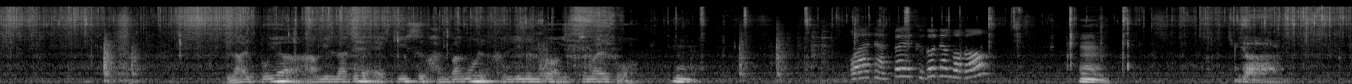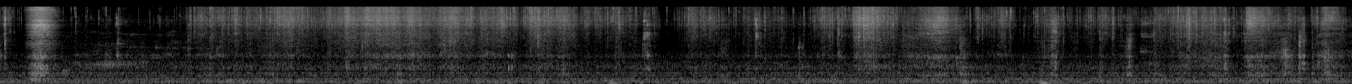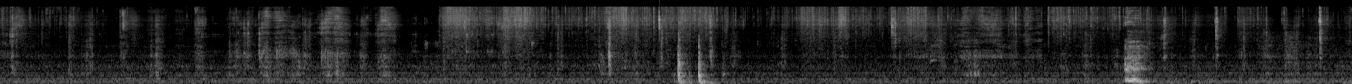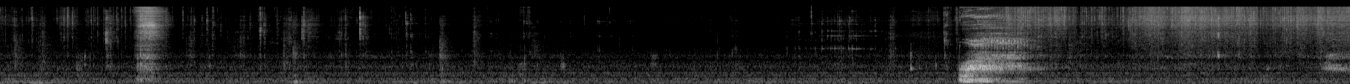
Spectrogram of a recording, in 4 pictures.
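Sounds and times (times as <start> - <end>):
person chewing and slurping wetly: 49.8 - 54.0.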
